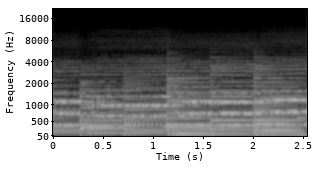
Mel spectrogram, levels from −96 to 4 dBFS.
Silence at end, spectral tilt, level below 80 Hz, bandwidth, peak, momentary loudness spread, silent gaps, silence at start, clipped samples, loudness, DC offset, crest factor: 0 s; -7.5 dB/octave; -62 dBFS; 11 kHz; -16 dBFS; 4 LU; none; 0 s; under 0.1%; -31 LUFS; under 0.1%; 14 dB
